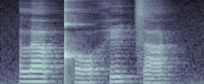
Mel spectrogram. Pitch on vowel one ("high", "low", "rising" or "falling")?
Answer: high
